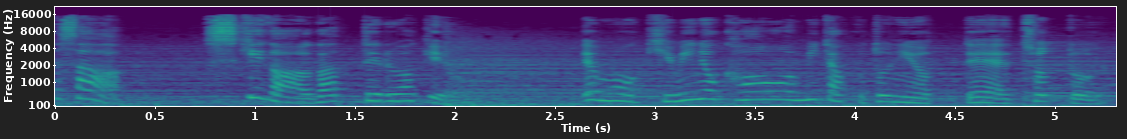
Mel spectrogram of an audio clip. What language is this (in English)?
Japanese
